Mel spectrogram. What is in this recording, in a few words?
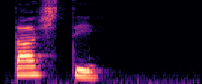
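"тасьті", Komi, female; audio dict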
